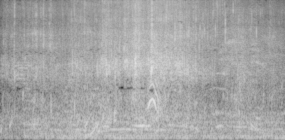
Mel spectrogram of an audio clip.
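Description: A young child splashes and paddles in water, producing continuous close watery splashing and sloshing, with voices and child chatter mixed in.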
